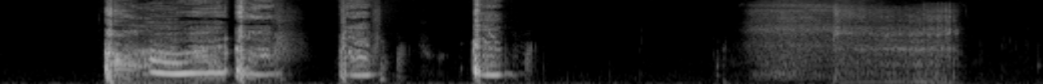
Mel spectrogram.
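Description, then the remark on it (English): A loud bout of coughing and throat clearing: a long hacking burst followed by two shorter sharp coughs, then a pause and a rough, raspy exhale or clearing of the throat. “I cough, and rot, my body will burst.”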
